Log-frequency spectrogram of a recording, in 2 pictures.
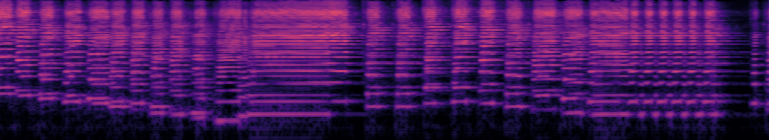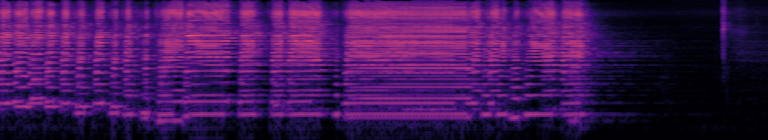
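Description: Sampled Weltmeister accordion in dry tuning, without the wavering of a tremolo-tuned box, played from a Korg keyboard in norteño style. It plays quick runs of notes and held chords, breaks off briefly about halfway, repeats the phrase and stops just before the end.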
